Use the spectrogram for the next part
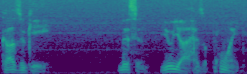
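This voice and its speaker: A man's voice: low-pitched, expressive, measured pace, poor audio. A man playing a stern, blunt tough guy in a video game dub.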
